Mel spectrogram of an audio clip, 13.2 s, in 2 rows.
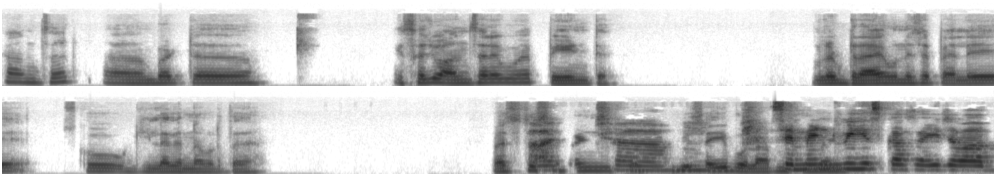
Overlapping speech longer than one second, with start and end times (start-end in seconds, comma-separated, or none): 10.2-12.3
